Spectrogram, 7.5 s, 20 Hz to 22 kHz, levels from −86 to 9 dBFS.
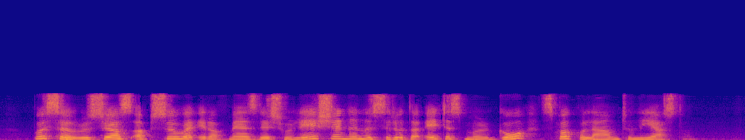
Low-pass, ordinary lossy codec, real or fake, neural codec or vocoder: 7.2 kHz; AAC, 32 kbps; fake; codec, 16 kHz, 0.2 kbps, FocalCodec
